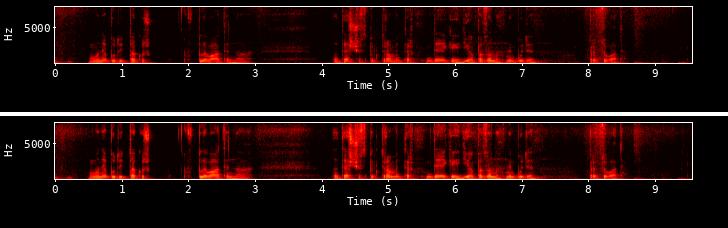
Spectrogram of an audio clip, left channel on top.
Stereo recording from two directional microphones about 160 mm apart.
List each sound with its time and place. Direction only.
0.5 s speech: 25° right (ahead or behind)
1.9 s a sound: 30° right (ahead or behind)
4.2 s speech: 40° right (ahead or behind)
